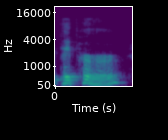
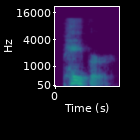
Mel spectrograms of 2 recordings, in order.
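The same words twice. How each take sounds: First: The stress is on the second syllable. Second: The stress is on the first syllable. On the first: The speaker calls it wrong. "We don't say paper" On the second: The speaker calls it right. "the stress is on the first syllable. Like these"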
